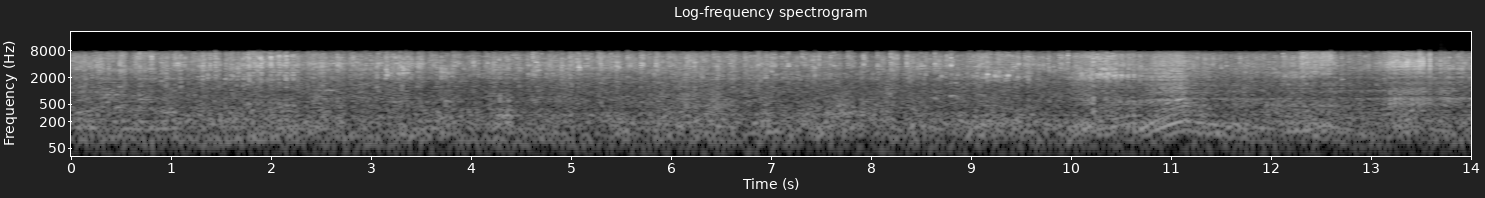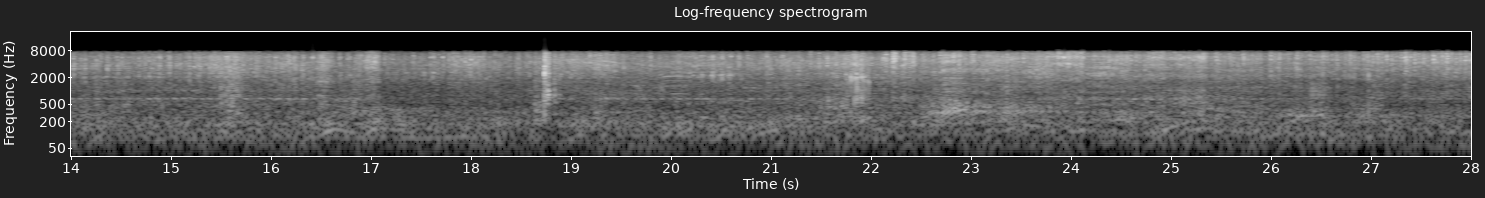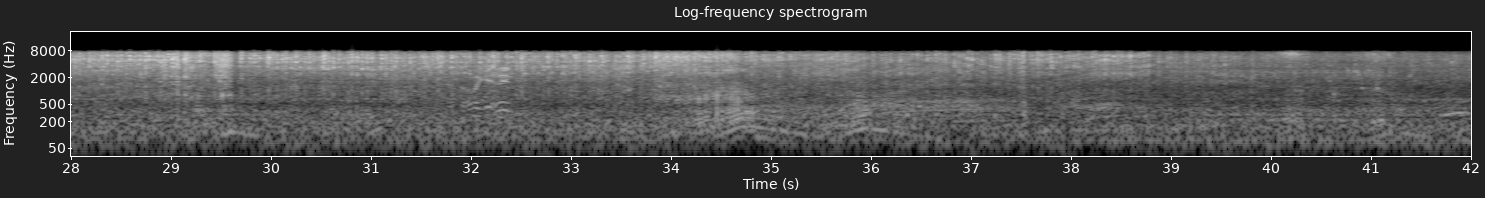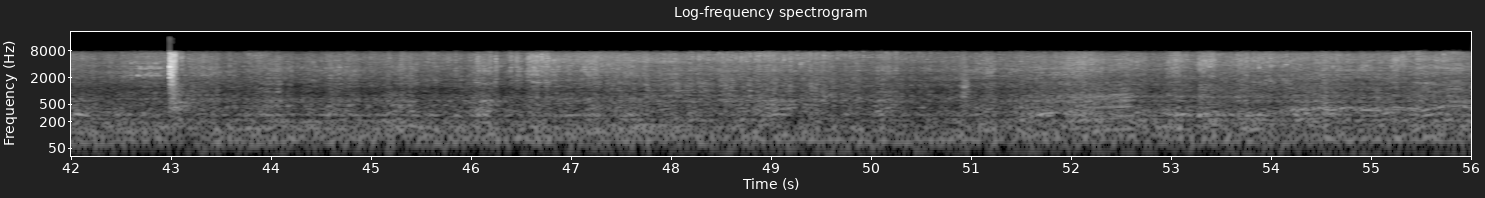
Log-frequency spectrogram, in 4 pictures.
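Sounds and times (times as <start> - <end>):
hot rod engines idling: 0.0 - 56.0
engine revving: 7.6 - 56.0.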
